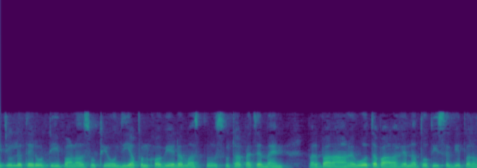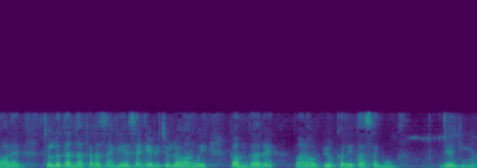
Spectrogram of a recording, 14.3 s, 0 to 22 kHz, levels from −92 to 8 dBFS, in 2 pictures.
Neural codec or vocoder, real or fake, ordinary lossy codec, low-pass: codec, 24 kHz, 0.9 kbps, WavTokenizer, medium speech release version 2; fake; none; 7.2 kHz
